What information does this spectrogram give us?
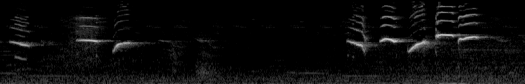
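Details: Oriental magpie-robin (kacer) song as a lure to make another bird answer: a few separated whistled and sliding notes, a quiet gap, then a rapid loud burst of about six sweeping whistles.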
